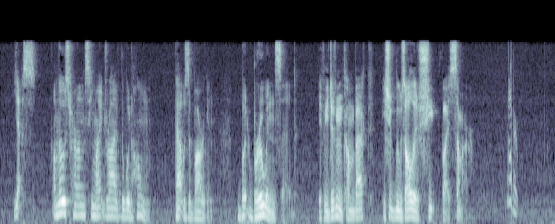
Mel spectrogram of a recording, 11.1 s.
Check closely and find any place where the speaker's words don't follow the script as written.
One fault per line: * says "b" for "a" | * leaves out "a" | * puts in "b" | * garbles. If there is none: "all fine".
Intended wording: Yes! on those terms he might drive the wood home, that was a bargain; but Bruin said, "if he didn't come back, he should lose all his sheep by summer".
all fine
